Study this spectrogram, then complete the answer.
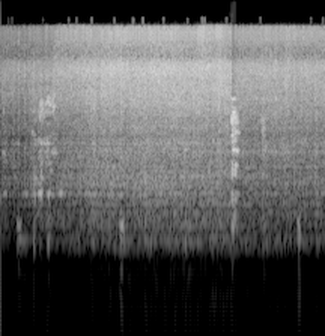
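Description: Curry leaves and two slit green chillies sizzle in hot oil for a mango rasam, a loud, steady, close frying hiss with a brief sharp pop near the end.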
